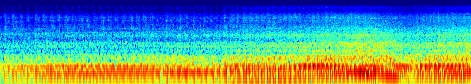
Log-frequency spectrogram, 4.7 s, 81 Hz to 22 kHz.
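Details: Triumph TR6 six-cylinder at idle and rising revs: lumpy, uneven idle with a stumbling beat that stays rough as the revs rise; one cylinder is misfiring.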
